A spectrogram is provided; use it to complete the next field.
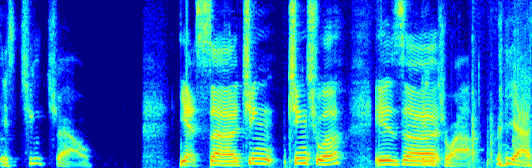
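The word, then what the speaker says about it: Qingque: time I said this, I referred to as Q Kui, but then you corrected me that her real name pronounced is Ching Chao.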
